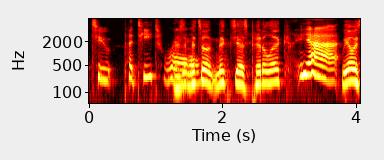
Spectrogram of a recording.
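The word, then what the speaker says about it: Mxyzptlk: Is it Mixias Pitalik? Yeah. We always said Mitzelplick when I was growing up. Piddle? And then I learned it was Mixias Pitalik. But I still hear Mitzel Dick, which sounds a little more fun.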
